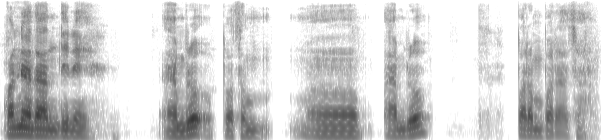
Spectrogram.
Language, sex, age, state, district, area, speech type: Nepali, male, 45-60, West Bengal, Kalimpong, rural, spontaneous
